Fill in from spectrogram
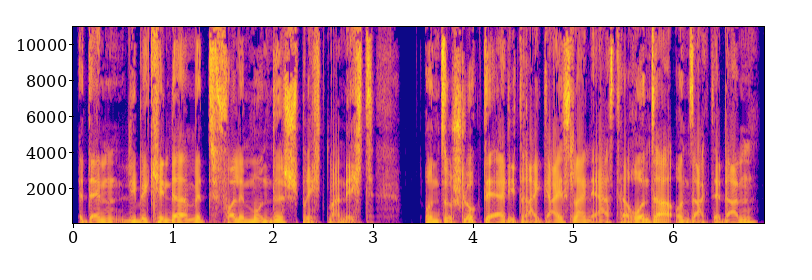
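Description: A man narrating a comic fairy tale for children in a mock-solemn, lively storytelling manner. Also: low voice, unhurried, no echo, studio quality.

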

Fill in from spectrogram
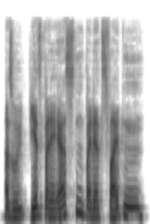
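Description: Higher-pitched man hosting a casual quiz. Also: fairly even intonation, fairly quick, no room sound, studio quality. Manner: informal game show host, chuckling and explanatory. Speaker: quiz show host. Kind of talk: casual game show hosting.

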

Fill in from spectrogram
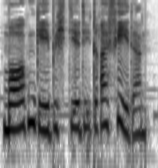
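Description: High, eager countess from a storybook, done by a woman reader, faint music behind. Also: steady tone, moderate pace, warm tone. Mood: earnest. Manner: higher, eager, pleading. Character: clever, kind griffin's wife, countess.

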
